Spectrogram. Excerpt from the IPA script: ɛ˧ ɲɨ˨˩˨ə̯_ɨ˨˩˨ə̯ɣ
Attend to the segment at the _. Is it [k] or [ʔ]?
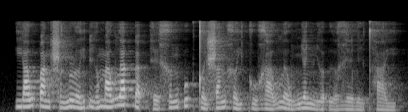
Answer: ʔ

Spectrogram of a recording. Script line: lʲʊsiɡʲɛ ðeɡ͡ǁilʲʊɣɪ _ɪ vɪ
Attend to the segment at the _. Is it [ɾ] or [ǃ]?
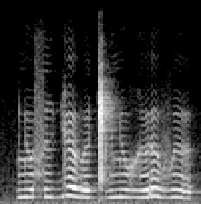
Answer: ɾ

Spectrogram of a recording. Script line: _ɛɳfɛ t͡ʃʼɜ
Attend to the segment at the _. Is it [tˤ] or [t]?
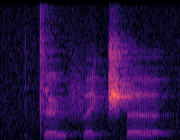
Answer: t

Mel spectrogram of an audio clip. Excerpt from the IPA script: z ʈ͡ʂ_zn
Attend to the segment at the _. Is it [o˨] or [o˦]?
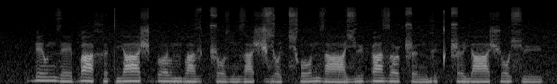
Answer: o˨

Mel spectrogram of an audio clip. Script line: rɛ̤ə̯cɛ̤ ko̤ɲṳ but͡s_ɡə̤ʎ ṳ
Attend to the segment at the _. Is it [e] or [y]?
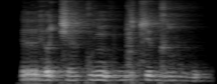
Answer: y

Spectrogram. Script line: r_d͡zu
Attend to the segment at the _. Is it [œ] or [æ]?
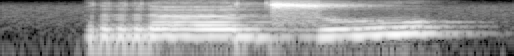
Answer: œ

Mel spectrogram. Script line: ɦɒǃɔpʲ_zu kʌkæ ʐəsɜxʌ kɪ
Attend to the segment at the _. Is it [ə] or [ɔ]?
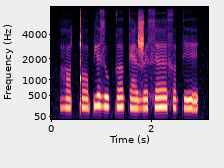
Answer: ə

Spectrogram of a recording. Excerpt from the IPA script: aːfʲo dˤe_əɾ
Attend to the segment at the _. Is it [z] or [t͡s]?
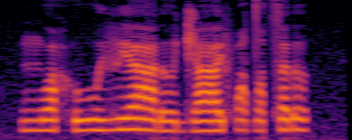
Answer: t͡s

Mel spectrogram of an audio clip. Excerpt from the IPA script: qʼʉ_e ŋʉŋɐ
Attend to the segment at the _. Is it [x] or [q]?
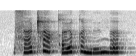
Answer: q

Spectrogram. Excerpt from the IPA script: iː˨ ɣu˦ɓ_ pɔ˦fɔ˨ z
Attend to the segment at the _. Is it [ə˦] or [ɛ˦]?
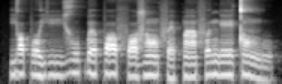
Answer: ə˦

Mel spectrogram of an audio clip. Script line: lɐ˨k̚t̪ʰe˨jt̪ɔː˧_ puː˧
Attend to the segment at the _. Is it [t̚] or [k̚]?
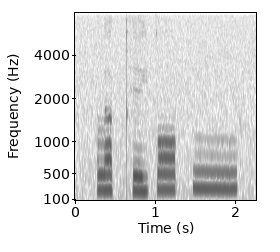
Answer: k̚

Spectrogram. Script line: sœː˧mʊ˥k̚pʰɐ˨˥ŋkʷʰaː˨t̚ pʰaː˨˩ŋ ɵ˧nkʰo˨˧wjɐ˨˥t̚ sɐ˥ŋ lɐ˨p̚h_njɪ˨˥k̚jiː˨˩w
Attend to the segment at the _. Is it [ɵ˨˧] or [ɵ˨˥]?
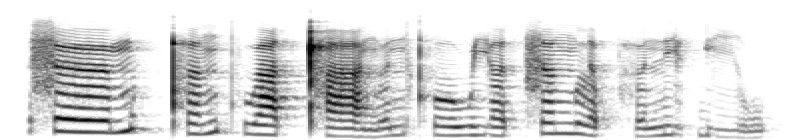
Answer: ɵ˨˥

